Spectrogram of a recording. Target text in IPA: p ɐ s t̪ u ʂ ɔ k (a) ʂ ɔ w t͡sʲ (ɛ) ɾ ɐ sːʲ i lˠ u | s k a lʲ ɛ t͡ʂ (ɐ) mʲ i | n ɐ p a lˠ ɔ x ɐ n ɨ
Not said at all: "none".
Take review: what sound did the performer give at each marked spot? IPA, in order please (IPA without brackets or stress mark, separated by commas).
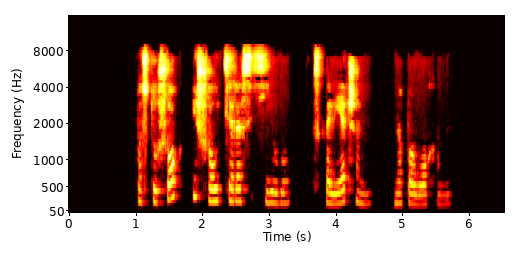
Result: i, ɛ, ɐ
